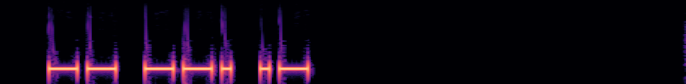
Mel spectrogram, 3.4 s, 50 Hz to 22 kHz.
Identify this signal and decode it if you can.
Morse code, heard as a keyed tone, about 25 wpm, 700 Hz. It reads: MGA
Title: USA Call Sign Postfixes - 3 Letters 25wpm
